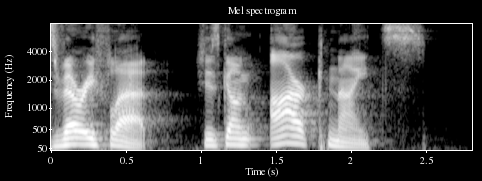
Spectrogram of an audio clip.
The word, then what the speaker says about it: Arknights: We don't say the vowel R. We never say the vowel R. So, this is one you can hopefully hear yourself. She pronounces the letter R correctly when she says Ark Knights.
